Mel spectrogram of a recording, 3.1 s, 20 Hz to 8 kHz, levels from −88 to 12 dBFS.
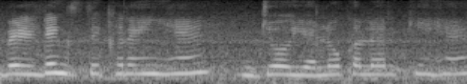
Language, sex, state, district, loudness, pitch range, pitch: Hindi, female, Madhya Pradesh, Katni, -16 LUFS, 265-290 Hz, 280 Hz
